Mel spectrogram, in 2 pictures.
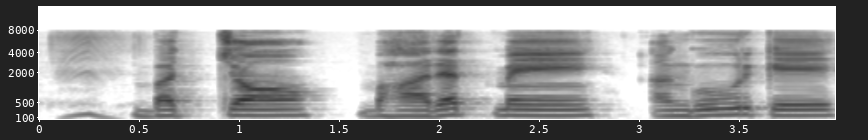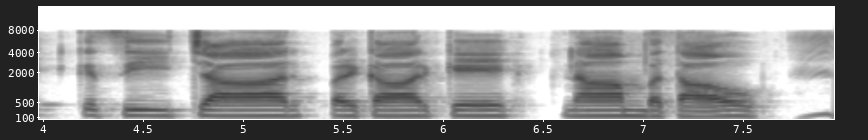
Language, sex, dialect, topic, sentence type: Hindi, male, Garhwali, agriculture, statement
